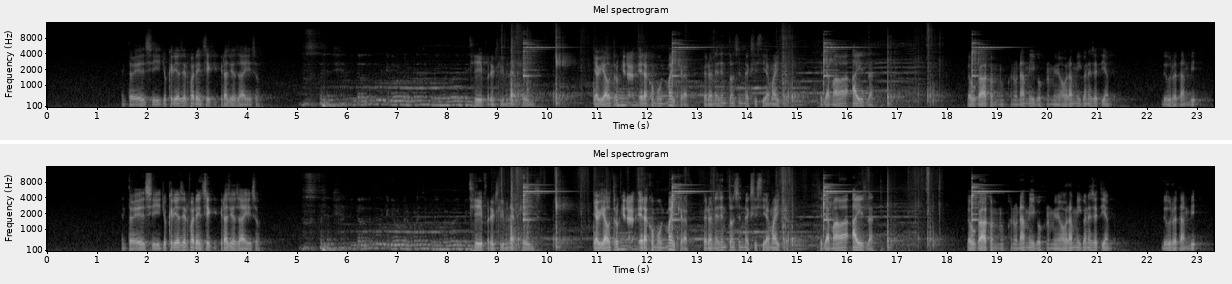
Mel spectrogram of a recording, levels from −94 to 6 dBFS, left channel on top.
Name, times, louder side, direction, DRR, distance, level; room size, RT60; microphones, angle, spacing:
voice 1, 1.5-4.3 8.5-9.9 10.9-12.8 13.1-14.9 15.5-16.6 18.4-21.3 22.3-23.0, right 6 dB, 70° right, 18 dB, 0.4 m, -37 dB
voice 2, 5.0-8.6 11.3-11.7, right 1 dB, 15° right, 1 dB, 2.7 m, -47 dB
sound 1, 5.2-17.4, right 1 dB, 15° left, 2.9 m, -57 dB
sound 2, 8.9-13.8 14.1-17.9, right 3 dB, 40° right, 0.8 m, -46 dB
sound 3, 9.5-10.5 12.5-13.4 15.5-16.4 18.5-19.4, right 9 dB, 90° right, 0.8 m, -40 dB
29.0 x 11.5 x 3.8 m, 1.3 s
head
